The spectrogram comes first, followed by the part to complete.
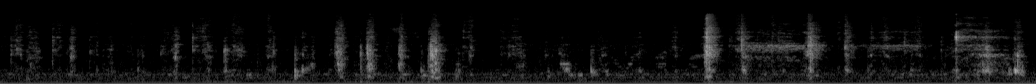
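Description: A metal utensil scraping and tapping against the inside of a clear plastic tub in irregular strokes, with the loudest scrapes from about seven seconds in.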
